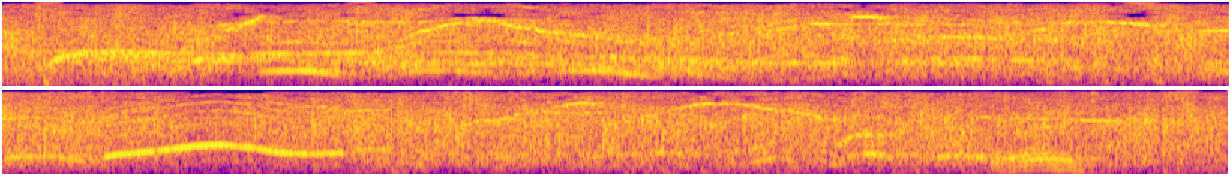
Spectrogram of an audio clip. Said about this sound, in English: So please, whatever you do, don't spoil it, don't say anything. Just put your hands together and give a nice big round of applause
